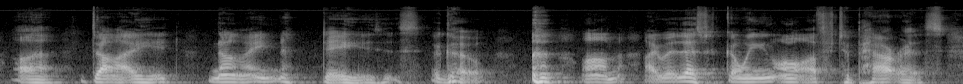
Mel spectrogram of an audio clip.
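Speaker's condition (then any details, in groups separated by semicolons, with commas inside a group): Essential tremor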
